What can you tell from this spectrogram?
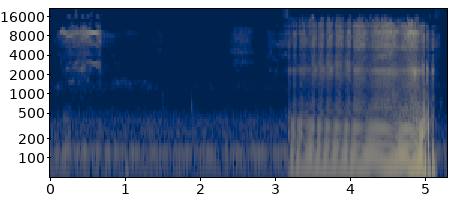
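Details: Loud snoring from a sleeping French bulldog: after a few quiet seconds, a rough, rattling snore rises steadily over about two seconds and stops abruptly.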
